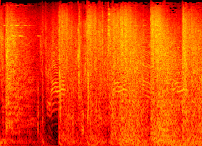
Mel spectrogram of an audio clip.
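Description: A grenade explodes with a heavy boom.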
